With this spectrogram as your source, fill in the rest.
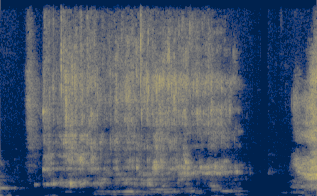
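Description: Water is poured steadily from a measured cup into a jar already holding marbles and sand, a gurgling splash lasting about two seconds, then a brief pause before more pouring starts.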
